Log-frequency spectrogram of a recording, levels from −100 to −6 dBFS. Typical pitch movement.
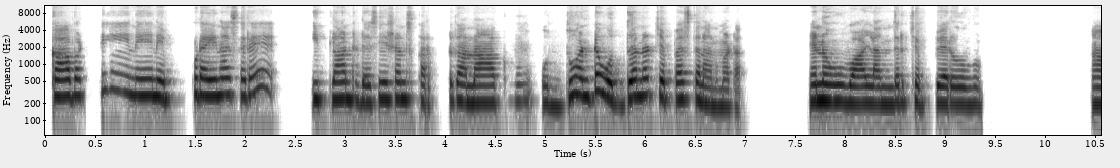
Yes: average, 4.3 semitones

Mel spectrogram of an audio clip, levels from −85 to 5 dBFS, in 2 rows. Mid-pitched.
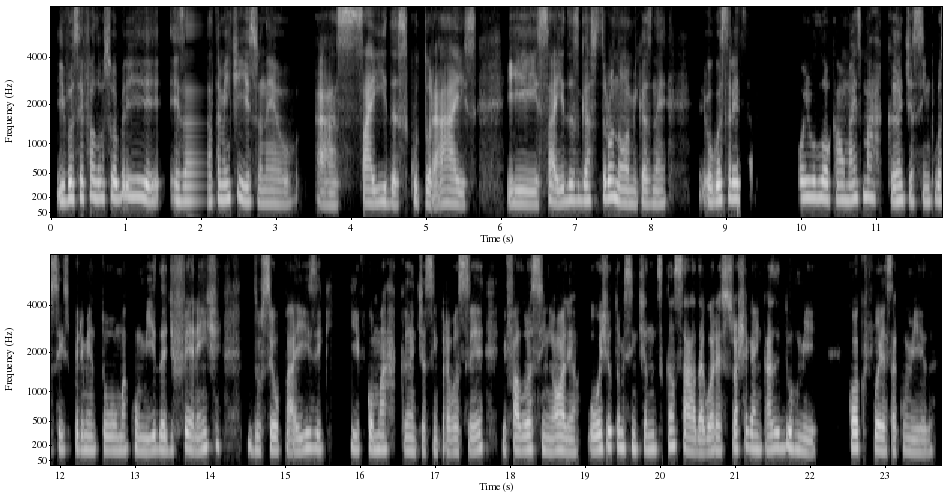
Yes: medium, 155 Hz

